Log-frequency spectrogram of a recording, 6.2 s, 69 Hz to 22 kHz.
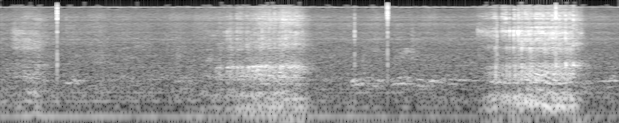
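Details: Loud, harsh snoring, about 20 a minute, from a sleeping adult man in a shared dormitory room, likened to a siren.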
